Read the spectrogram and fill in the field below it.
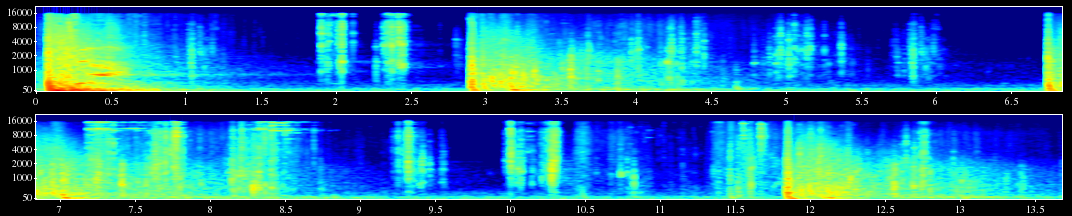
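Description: Rifle shots ring out, each with a booming echo.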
